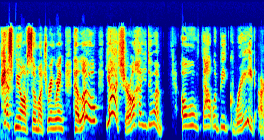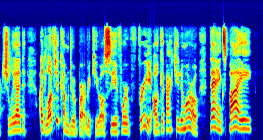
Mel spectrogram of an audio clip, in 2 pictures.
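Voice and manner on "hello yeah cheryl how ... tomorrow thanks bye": sudden switch to friendly, polite phone voice. Mimicking how you answer a ringing phone mid-argument, sudden switch to phone tone. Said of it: "change your vocal tone, your words, and your basic damn attitude".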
